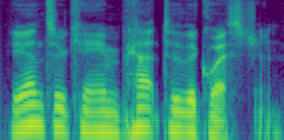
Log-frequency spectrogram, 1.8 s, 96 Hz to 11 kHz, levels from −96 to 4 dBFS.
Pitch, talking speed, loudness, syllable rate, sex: 125 Hz, 235 wpm, -16 LUFS, 5.5 syllables/s, male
